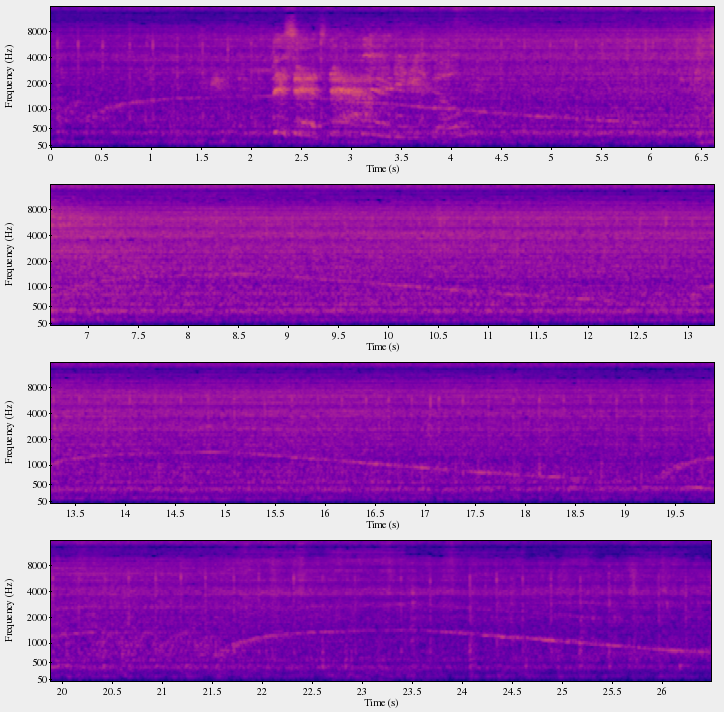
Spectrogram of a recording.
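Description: Footsteps run over dirt and grass, heard through a television speaker.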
